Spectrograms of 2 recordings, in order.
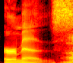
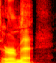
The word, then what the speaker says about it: Hermès: Because how you pronounce it? – Hermes. – All right. – It's very snooty. – I thought it was Hermes. – No, it's Hermes. Hermes.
